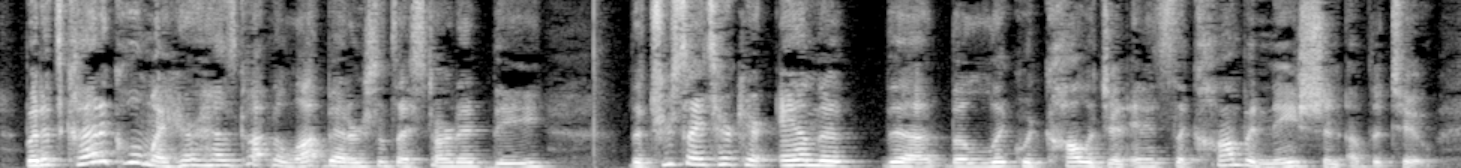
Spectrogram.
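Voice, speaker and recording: A woman talks with lively intonation while noticeable background noise carries on behind her. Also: medium pitch for a woman, moderate pace. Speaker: network marketing entrepreneur and motivational speaker. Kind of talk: live stream talk. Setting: live video stream. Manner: loud. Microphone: too quiet, no external microphone.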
